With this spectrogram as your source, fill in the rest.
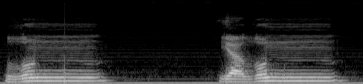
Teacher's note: جو نون کی آواز ہے اس کو ناک میں لے کے جانی اور تقریباً 1 سیکنڈ آواز کو ناک میں ٹھہرانا ہے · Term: غنّہ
